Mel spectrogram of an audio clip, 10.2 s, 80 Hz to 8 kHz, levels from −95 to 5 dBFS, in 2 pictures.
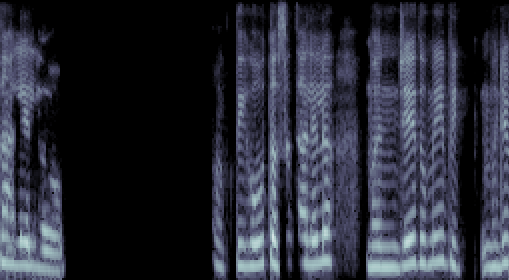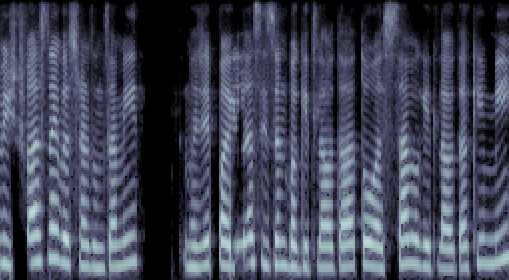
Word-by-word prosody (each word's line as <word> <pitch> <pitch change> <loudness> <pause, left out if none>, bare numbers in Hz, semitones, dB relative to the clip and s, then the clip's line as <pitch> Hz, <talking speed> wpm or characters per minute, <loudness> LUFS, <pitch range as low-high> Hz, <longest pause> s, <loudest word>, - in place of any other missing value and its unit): झालेलं. 230 -8 -1 1.5
अगदी 235 0 -7
हो, 235 +1 +3
तसं 260 +1 +4
झालेलं. 260 +2 +2 0.4
म्हणजे 220 +2 +2
तुम्ही 260 +1 -2
वि 245 - -3 0.2
म्हणजे 225 +4 -2
विश्वास 260 +2 +2
नाही 315 -1 +5
बसणार 250 -4 +1
तुमचा. 220 +1 -2
मी 255 +4 -3 0.5
म्हणजे 225 +2 0
पहिला 235 +2 +3
सीजन 245 -2 -2
बघितला 220 -1 -1
होता, 220 +1 +2
तो 240 -1 +5
असा 245 +4 +1
बघितला 225 -4 -1
होता, 205 +2 0
की 260 - -5
मी 270 +5 -1
235 Hz, 145 wpm, -21 LUFS, 220-255 Hz, 1.5 s, नाही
